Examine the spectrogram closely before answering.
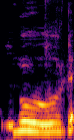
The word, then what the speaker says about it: moved: moved. You want to use an, it sounds like a D sound at the end there. Moved.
